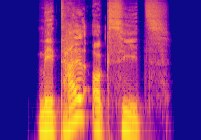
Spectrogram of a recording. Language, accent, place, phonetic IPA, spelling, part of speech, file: German, Germany, Berlin, [meˈtalʔɔˌksiːt͡s], Metalloxids, noun, De-Metalloxids.ogg
- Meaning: genitive singular of Metalloxid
